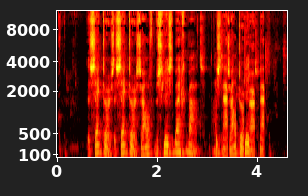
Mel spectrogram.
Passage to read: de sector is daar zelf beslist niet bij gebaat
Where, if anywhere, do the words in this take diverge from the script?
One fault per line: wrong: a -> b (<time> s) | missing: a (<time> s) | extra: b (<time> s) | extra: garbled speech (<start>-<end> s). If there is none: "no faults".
wrong: daar -> sector (1.2 s)
missing: niet (2.3 s)
extra: garbled speech (3.1-4.2 s)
